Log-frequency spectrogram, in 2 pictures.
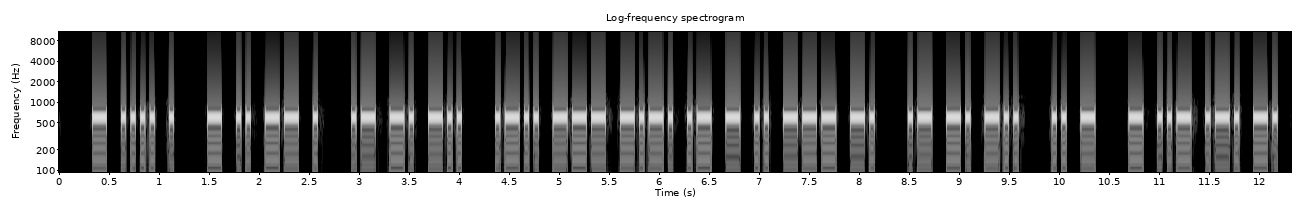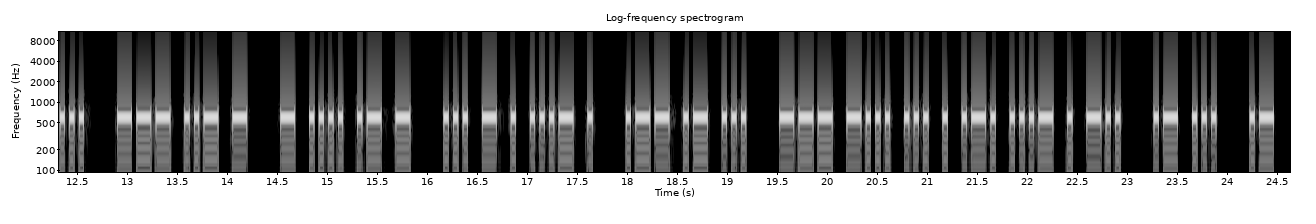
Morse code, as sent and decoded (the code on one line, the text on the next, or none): - .... / - .. -- . / .- -. -.. / .-.. --- -.-. .- - .. --- -. / .- -. -.. / .. - / - ..- .-. -. ... / --- ..- - / - .... .- - / ... - . ...- . / .-- .- ... / --- -... ... .-. ...- . -.. / .- ... / .-
THE TIME AND LOCATION AND IT TURNS OUT THAT STEVE WAS OBSERVED AS A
